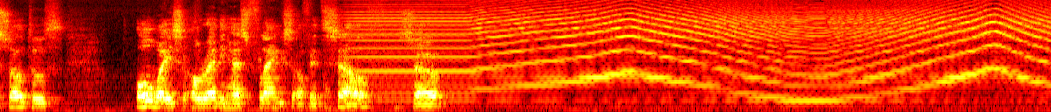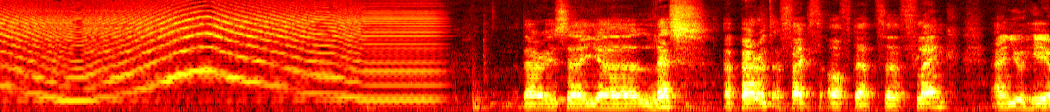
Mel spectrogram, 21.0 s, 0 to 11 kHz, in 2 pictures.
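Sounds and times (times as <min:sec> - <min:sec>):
synthesizer sawtooth sweeping: 0:03.3 - 0:15.0.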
